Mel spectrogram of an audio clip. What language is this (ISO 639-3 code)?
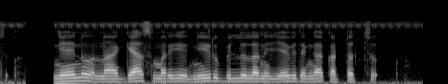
tel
